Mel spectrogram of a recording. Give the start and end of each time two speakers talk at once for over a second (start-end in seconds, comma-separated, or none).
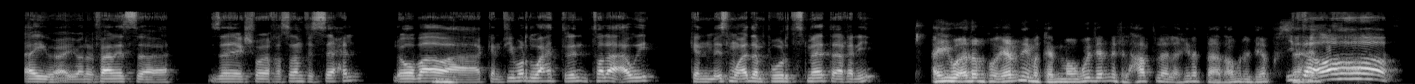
none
